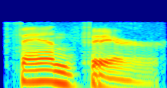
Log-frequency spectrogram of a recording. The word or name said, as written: fanfare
